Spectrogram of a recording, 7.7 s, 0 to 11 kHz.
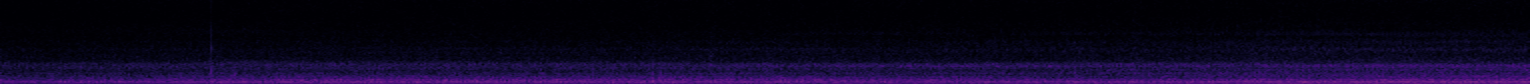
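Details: Fluval FX6 canister filter after installing foam underneath to eliminate vibration: steady low motor hum with faint even whir, no rattle or buzzing; running quietly and smoothly.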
